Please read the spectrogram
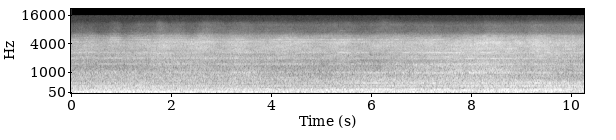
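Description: Airbus A320-232's IAE V2500 turbofan engines at low taxi power as the airliner rolls past: a steady rumble with thin whining tones, growing slightly louder.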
